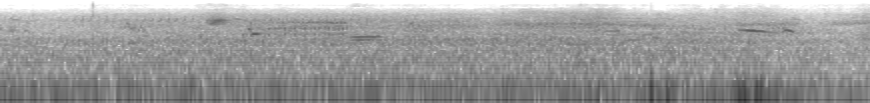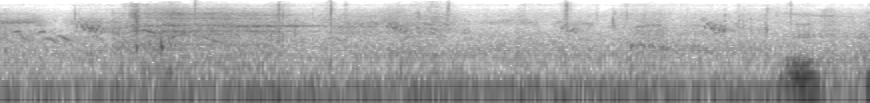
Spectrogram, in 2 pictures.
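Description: A few faint, short bird chirps over a steady low rumble of wind on the microphone.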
